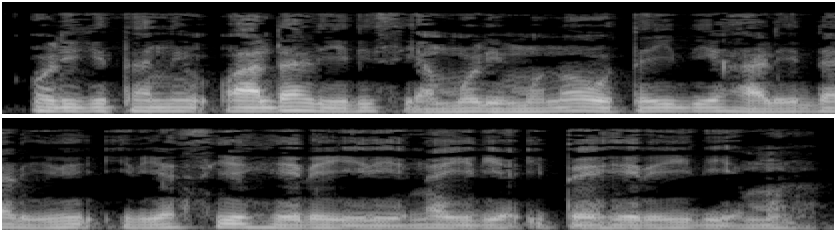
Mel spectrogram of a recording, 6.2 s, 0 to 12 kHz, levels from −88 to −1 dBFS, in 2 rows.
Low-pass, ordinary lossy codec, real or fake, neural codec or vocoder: 10.8 kHz; MP3, 32 kbps; real; none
